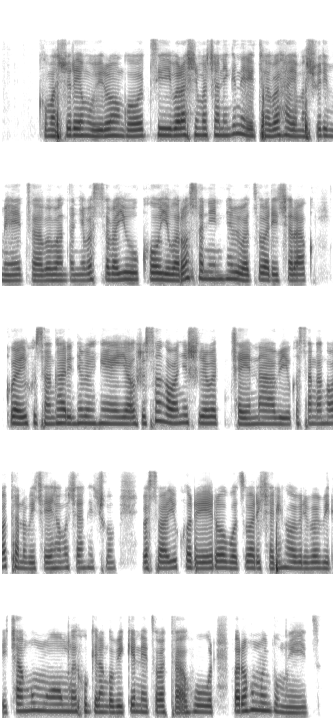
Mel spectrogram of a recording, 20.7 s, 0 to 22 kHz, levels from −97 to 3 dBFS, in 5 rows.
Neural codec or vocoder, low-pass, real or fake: codec, 44.1 kHz, 7.8 kbps, Pupu-Codec; 7.2 kHz; fake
